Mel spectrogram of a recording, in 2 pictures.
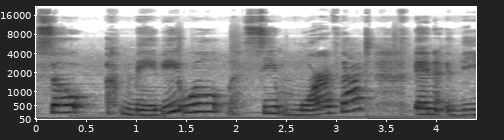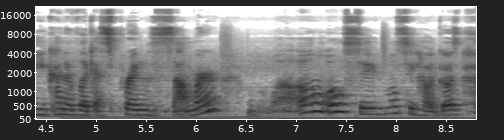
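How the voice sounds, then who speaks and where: Very slow speech with a non-native accent and very wide pitch swings, plus audible room echo and music in the background. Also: woman, medium pitch for a woman. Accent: noticeable non-native. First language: not English. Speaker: fashion vlogger. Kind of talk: casual vlog talk to camera. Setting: bedroom at home. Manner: casual, hesitant with restarts.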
